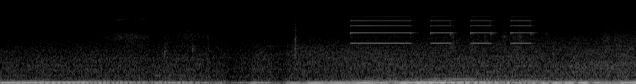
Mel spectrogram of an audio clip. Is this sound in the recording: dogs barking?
no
